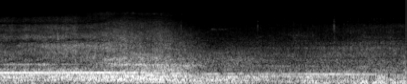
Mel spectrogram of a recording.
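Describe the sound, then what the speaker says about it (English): A garbage truck passes on a country road between Port Angeles and Sequim, its loud engine roar and tire rumble strongest at first, then easing off into a steadier, fainter drone as it moves away. "Well, there's said garbage truck."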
